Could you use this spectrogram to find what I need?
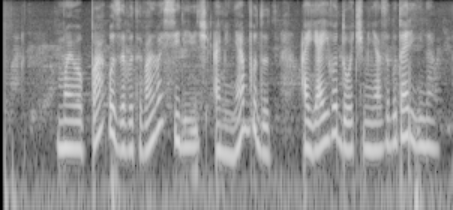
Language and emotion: Russian, positive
